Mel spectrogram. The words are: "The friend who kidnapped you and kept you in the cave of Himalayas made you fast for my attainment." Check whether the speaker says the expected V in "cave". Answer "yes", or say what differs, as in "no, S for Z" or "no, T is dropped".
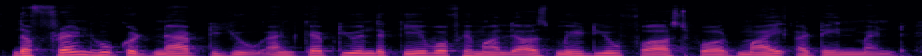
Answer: yes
